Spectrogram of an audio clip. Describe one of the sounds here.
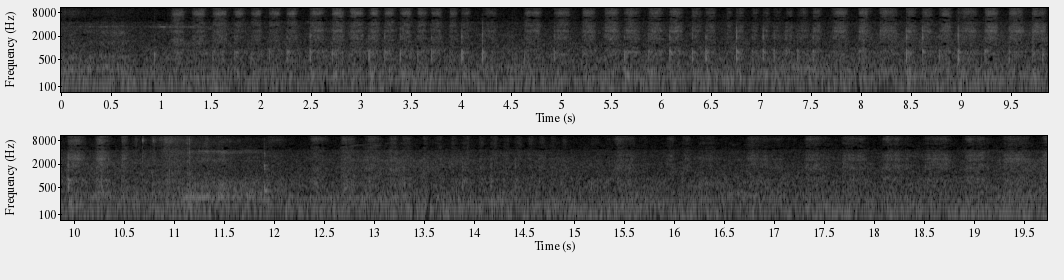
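A coloured pencil scratches rapidly back and forth on paper.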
